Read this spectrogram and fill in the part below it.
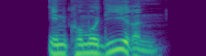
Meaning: to disturb
- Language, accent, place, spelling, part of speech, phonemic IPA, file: German, Germany, Berlin, inkommodieren, verb, /ɪnkɔmoˈdiːʁən/, De-inkommodieren.ogg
